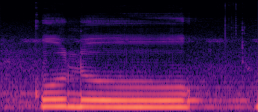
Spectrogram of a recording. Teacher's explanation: واو کے پیچھے پیش آیا حرف مدہ، اس کو کھینچ کر پڑھیں گے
